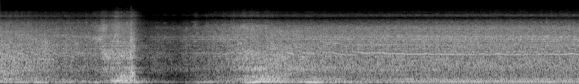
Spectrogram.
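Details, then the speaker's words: 1989 Grand Wagoneer 360 V8 with new 1-inch carb spacer, fuel pressure 6–7 psi: brief crank, clean catch, blip, then steady even idle without misses or knocks; starts better than before; normal start-up and idle. "well I don't know if it actually hurt or helped but um it cranked up better that's a good sign"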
